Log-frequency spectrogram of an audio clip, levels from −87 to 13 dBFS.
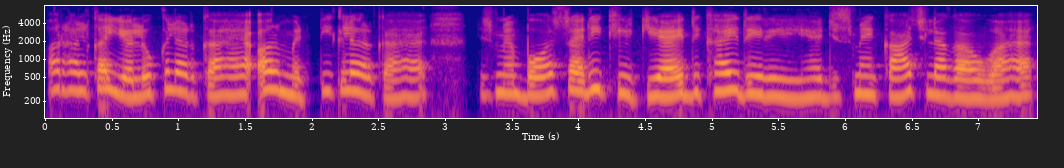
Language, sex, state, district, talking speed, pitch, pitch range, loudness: Hindi, female, Punjab, Fazilka, 200 wpm, 260 Hz, 240-290 Hz, -17 LUFS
